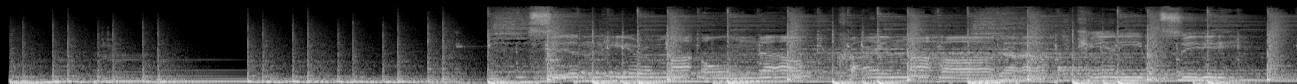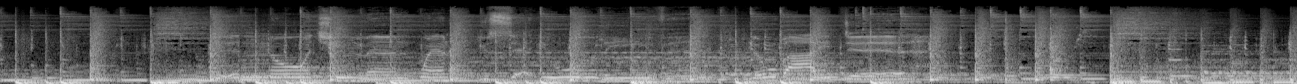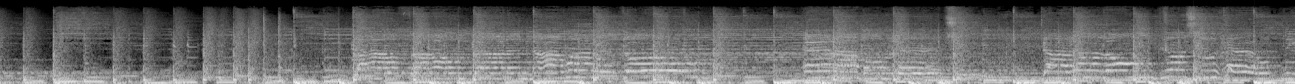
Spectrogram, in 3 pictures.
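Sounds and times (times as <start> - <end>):
pop rock music: 0.1 - 38.8.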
